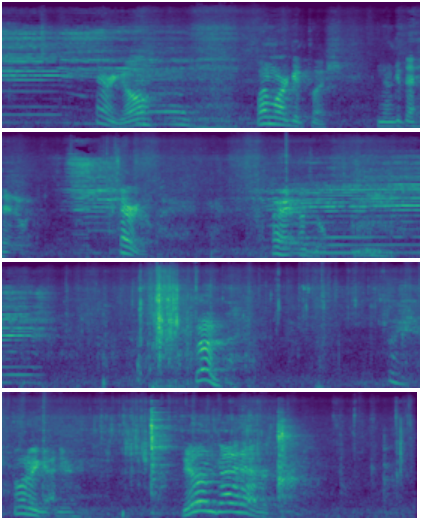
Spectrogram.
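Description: A cow bellows loudly, again and again.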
